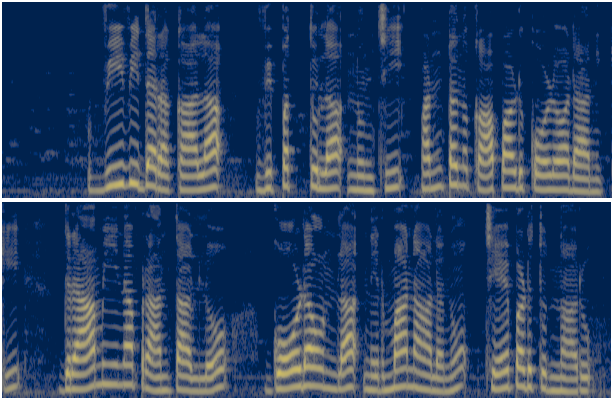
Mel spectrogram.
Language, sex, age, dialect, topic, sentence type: Telugu, male, 31-35, Central/Coastal, agriculture, statement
